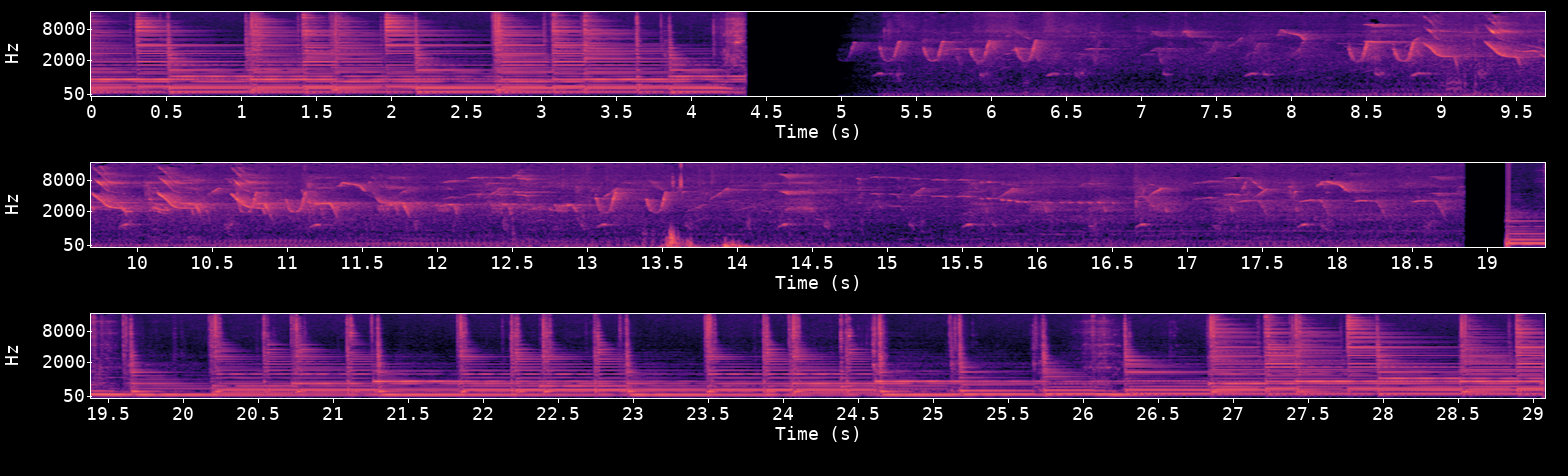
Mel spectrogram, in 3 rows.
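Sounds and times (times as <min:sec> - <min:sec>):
birds whistling and chirping: 0:05.0 - 0:18.8.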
